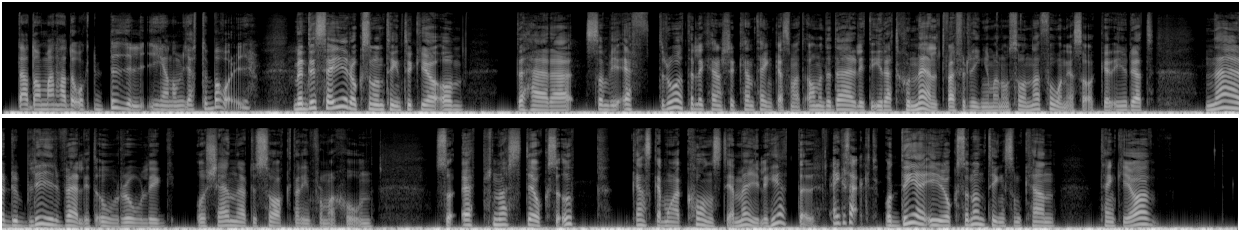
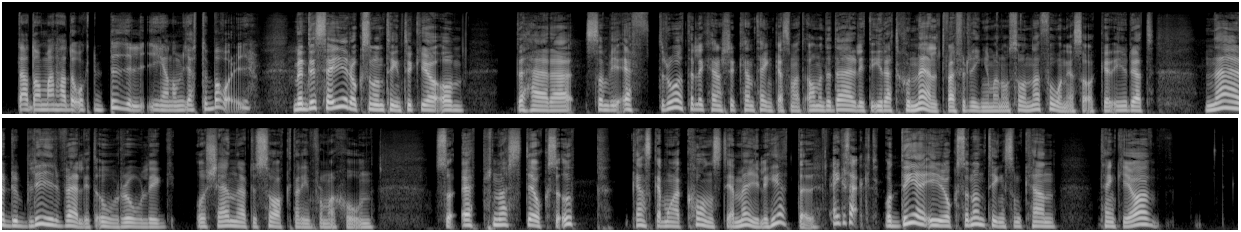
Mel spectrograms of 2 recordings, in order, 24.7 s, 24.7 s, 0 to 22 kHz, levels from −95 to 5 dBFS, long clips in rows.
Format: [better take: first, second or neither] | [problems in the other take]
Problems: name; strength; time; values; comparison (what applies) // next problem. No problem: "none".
second | low rumble; faint; throughout; 20 dB below the speech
